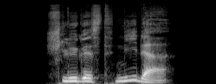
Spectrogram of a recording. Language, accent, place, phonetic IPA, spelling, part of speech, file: German, Germany, Berlin, [ˌʃlyːɡəst ˈniːdɐ], schlügest nieder, verb, De-schlügest nieder.ogg
- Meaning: second-person singular subjunctive II of niederschlagen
